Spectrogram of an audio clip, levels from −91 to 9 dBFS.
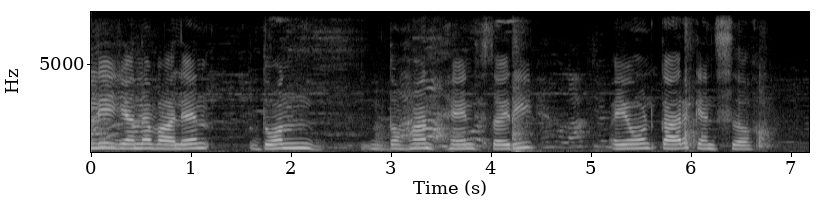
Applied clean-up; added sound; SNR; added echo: none; none; none; none.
